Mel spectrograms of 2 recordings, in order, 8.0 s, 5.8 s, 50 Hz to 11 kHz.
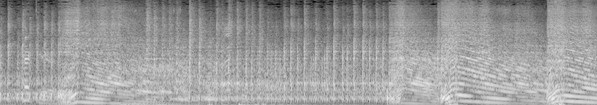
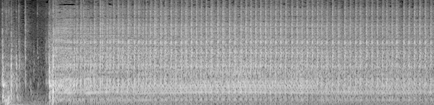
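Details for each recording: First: Yamaha YZ125 two-stroke after carb air-screw adjustment, running way better, with more tweaking planned: sharp blips climb fast and fall back cleanly, crisp with no bogging or hesitation. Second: Yamaha YZ125 two-stroke, cold start around 20 degrees, before air screw and idle adjustment: a fast, slightly uneven crackling idle with a raspy edge, running off-tune.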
